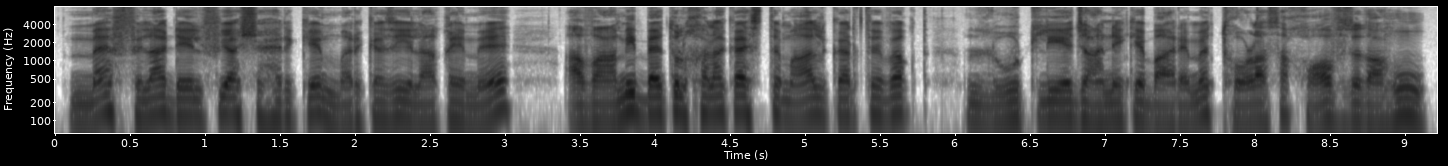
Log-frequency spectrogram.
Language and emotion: Urdu, fearful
